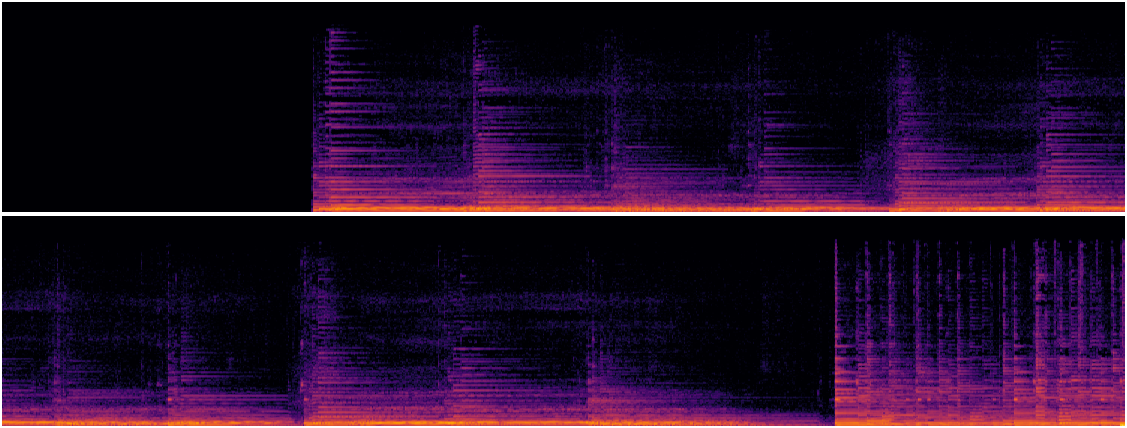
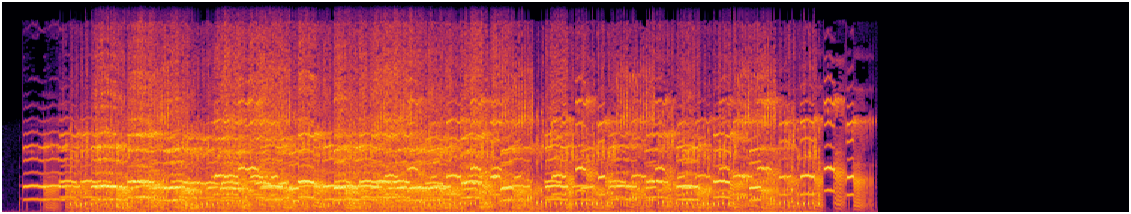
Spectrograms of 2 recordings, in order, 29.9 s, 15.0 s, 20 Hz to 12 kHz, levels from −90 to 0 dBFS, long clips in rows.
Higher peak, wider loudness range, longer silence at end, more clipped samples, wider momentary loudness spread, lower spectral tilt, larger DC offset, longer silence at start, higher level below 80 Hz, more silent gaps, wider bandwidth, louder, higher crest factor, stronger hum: second, -6 dBFS vs 0 dBFS; second, 5 LU vs 8 LU; second, 0 s vs 3.5 s; second, under 0.1% vs 3%; about the same, 8 LU vs 6 LU; first, -8 dB/octave vs -0.5 dB/octave; second, under 0.1% vs 0.6%; first, 4.15 s vs 0.25 s; second, -56 dBFS vs -32 dBFS; neither; second, 10 kHz vs 12 kHz; second, -28 LUFS vs -4 LUFS; first, 22 dB vs 6 dB; neither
